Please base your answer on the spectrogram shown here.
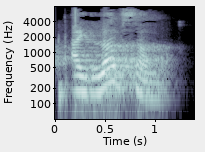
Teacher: And now, something that would have the peak in the main verb of a modal verb that is in affirmative mode, in positive mode, and there is an up and down movement to indicate that the main stress, the primary stress, is going to be in love.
